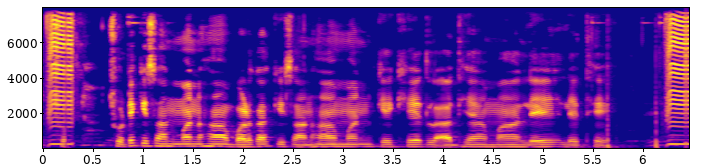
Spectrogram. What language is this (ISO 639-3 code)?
hne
